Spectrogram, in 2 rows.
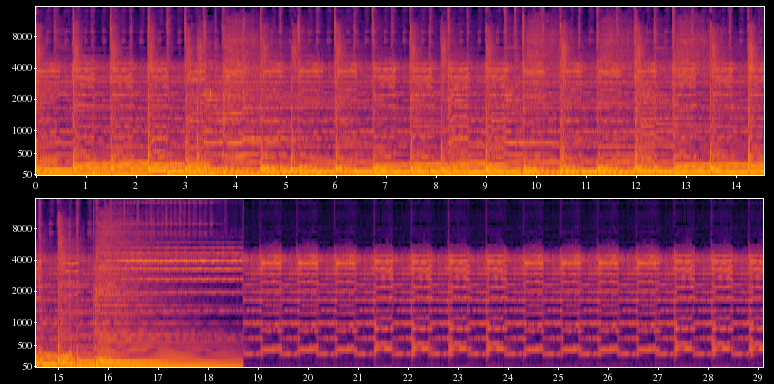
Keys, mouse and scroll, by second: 0.5 click, 6.4 click, 6.9 s, 12.4 s, 13.4-15.8 drag, 15.8 s, 22.4-24.8 drag, 24.8 s, 25.8-26.9 drag, 27.2 s.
